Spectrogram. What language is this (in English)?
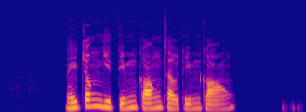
Cantonese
